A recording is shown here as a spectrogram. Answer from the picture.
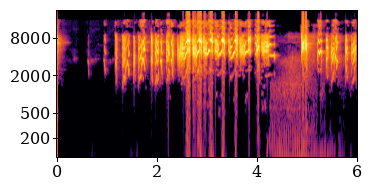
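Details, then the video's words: Female ruby-cheeked sunbird calling the male: scattered high ticks build into a rapid, twittering chatter of buzzy notes, then a brief lull and more quick chips. "SUARA SOGOK ONTONG BETINA GACOR MEMANGGIL JANTAN"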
